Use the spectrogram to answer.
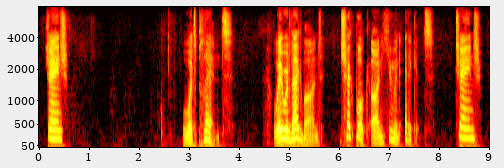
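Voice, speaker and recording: Lively, higher-pitched man reading theatrically. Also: no echo, lo-fi sound. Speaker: narrator reading a webcomic aloud. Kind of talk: amateur dramatic reading of narration.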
